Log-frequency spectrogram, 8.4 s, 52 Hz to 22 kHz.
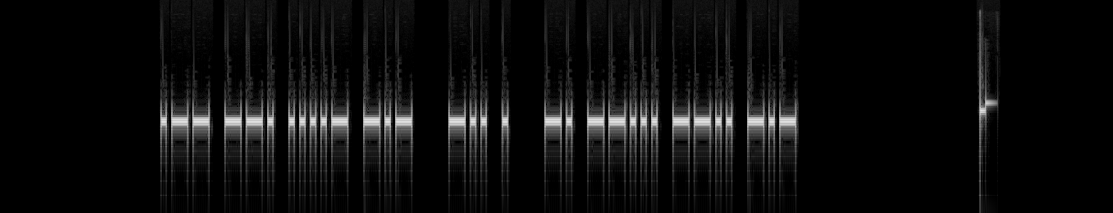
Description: Morse code, heard as a keyed tone, about 32 wpm, 700 Hz. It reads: WG4K DE N7ZK
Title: USA Callsign DE Callsign - 4 Characters - 30wpm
